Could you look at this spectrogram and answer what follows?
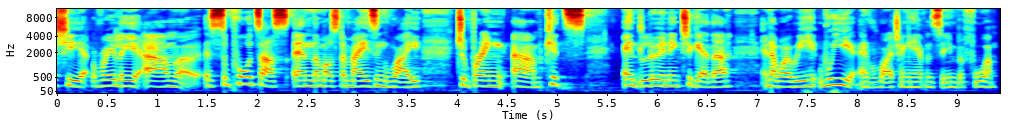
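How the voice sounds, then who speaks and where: A woman speaks with a German accent. Her intonation stays fairly even. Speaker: museum education manager. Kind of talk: conference presentation. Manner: halting, many fillers.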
